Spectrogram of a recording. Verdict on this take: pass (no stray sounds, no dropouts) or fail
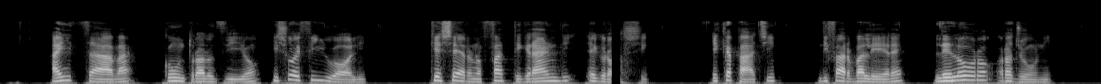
fail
